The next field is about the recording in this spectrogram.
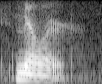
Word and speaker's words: Millar: So that's why I usually say when I'm spelling it's Millar, but it's Miller.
